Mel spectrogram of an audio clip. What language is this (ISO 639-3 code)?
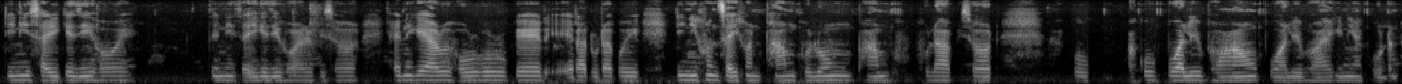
asm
